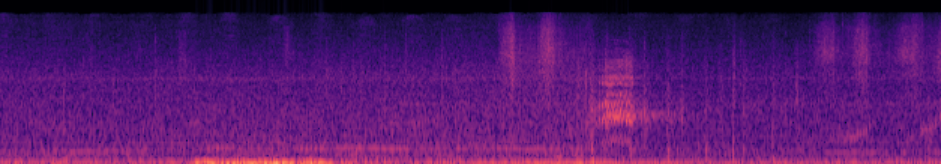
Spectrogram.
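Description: Footsteps patter softly across dry ground.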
